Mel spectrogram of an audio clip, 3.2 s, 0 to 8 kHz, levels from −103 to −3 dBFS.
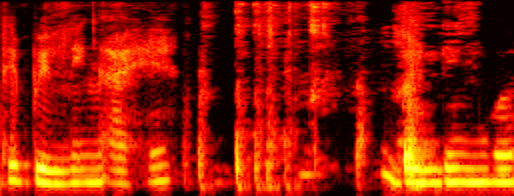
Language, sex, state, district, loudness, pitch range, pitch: Marathi, female, Maharashtra, Chandrapur, -26 LUFS, 205-225 Hz, 210 Hz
